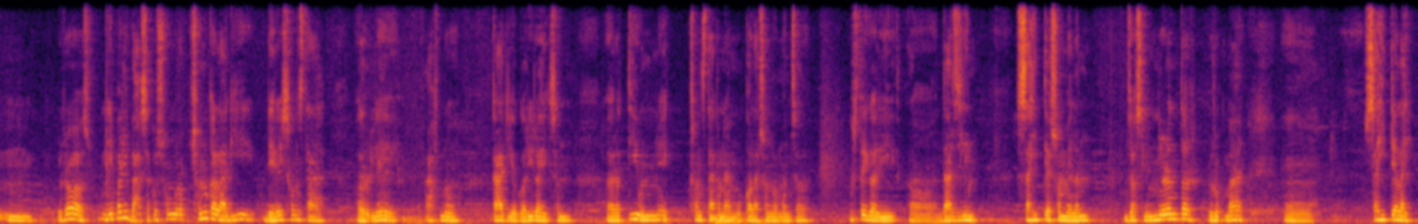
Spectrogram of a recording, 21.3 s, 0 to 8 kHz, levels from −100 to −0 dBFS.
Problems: constant background noise, continuous background conversations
